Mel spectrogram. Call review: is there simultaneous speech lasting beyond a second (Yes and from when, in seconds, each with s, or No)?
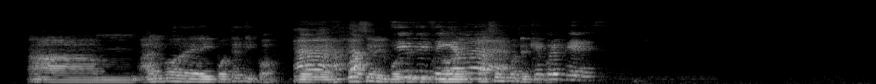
Yes, from 2.9 s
